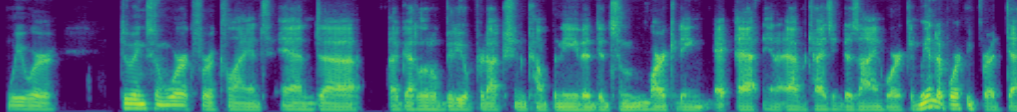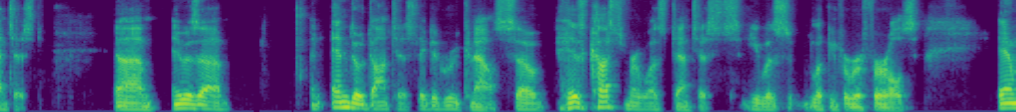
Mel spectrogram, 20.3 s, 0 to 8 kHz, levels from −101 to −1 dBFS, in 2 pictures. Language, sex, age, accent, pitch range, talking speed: English, male, 50-69, American, 85-115 Hz, 170 wpm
